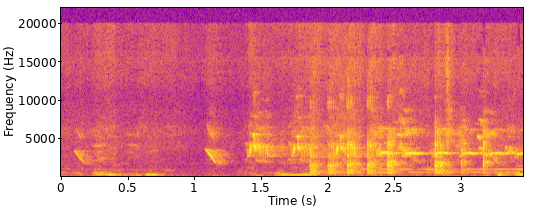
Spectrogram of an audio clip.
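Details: Indian desi parrot making funny talking and mimicry sounds: two quick falling whistles, then a run of raspy, harmonic chattering notes with a steady high whistle tone running underneath, ending in a short squeak.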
